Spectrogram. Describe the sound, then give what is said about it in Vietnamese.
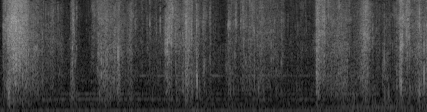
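Footsteps crunching over dry leaves in a garden just outside a bedroom, a faint series of soft, crackling rustles spaced irregularly, heard alone without talk. “Đầu tiên là tiếng bước chân đi dẫm lên lá khô ở bên khu vườn ngay bên ngoài phòng ngủ của tôi.”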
